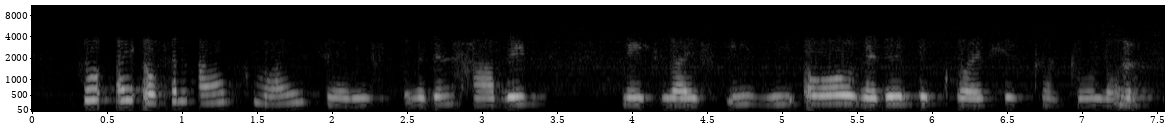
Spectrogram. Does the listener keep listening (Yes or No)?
No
